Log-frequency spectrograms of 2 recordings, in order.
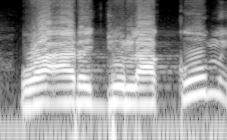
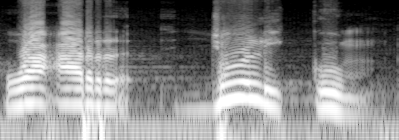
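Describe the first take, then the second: First: The vowel after the L is 'a'. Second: The vowel after the L is 'i'. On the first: The feet must be washed. "dengan huruf lam yang di fathah" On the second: The feet need only be wiped. "membacanya dengan kasroh"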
